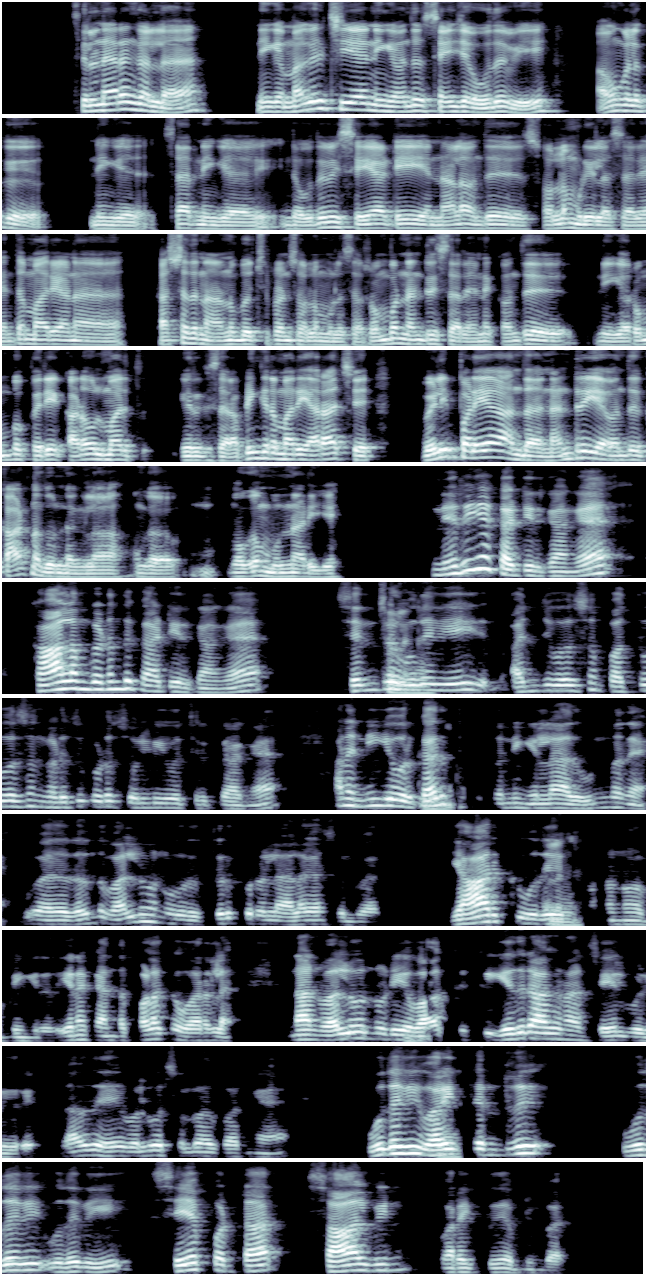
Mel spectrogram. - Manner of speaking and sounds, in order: afraid: "என்னால வந்து சொல்ல முடியல சார் … சொல்ல முடியல சார்"; other noise
- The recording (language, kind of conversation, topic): Tamil, podcast, இதைச் செய்வதால் உங்களுக்கு என்ன மகிழ்ச்சி கிடைக்கிறது?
